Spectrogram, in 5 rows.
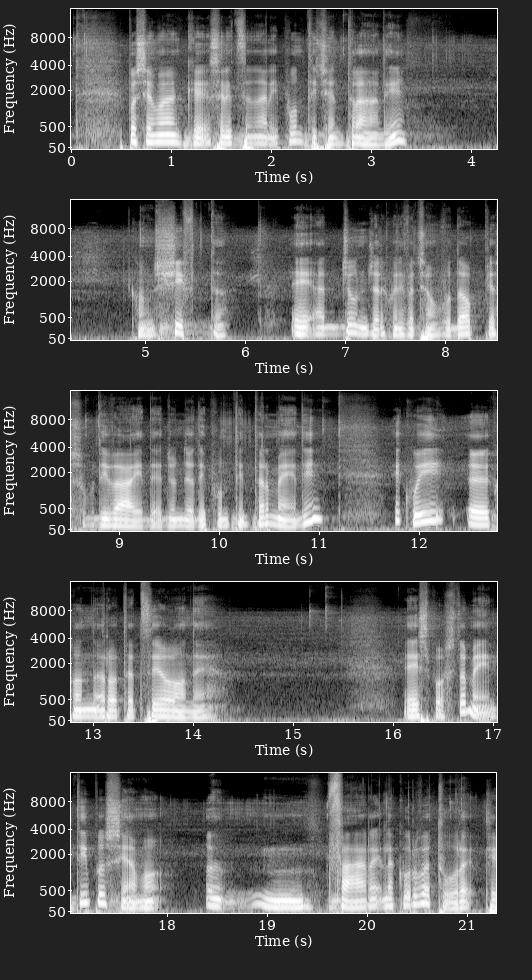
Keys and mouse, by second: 2.6-4.4 right drag, 4.9-6.7 right drag, 7.6 w, 11.0-12.8 right drag, 12.7 r, 16.1 g.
